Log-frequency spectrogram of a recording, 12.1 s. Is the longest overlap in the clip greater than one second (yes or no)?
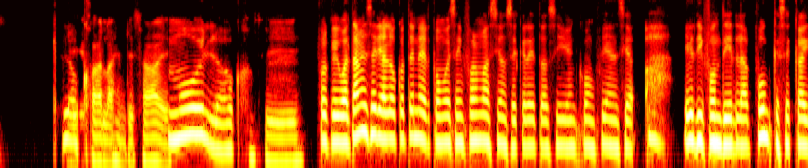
no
